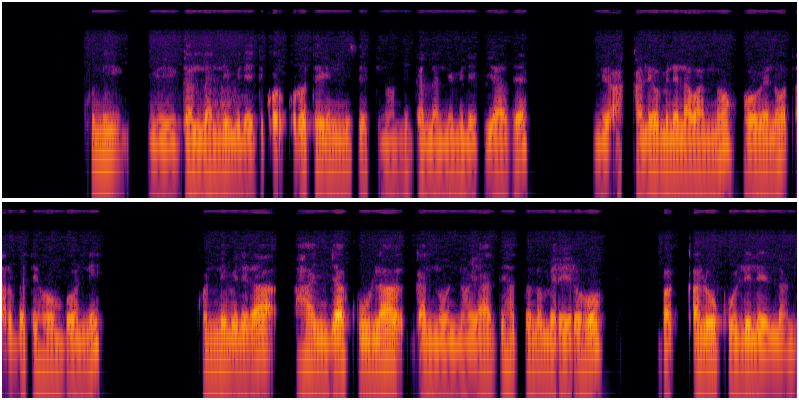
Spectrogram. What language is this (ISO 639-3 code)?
sid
